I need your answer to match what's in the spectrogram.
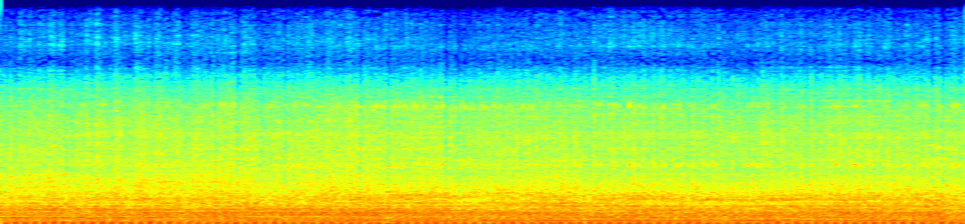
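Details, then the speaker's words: Toro riding mower engine, failed and torn down, rebuilt missing half its crankshaft, idling with no throttle and possibly choked: lumpy, uneven, loping thump "like a Harley" with shaking from the out-of-balance crankshaft. "I don't know if the shaking is showing up. I don't know if the shake shows up on the camera. It's pretty good. Like a Harley."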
